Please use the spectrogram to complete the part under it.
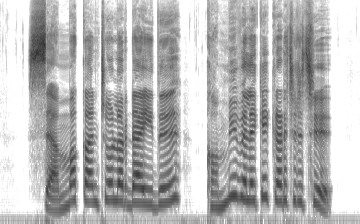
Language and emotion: Tamil, happy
